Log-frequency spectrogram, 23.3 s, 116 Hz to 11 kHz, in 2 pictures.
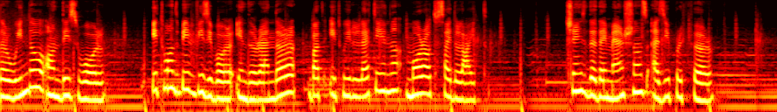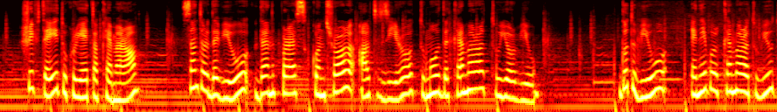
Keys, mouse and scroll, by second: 0.1 shift+middle drag, 0.4 middle click, 1.7 click, 6.1 Escape, 6.2 middle drag, 6.9 click, 8.9 click, 10.5 shift+middle click, 11.2 middle click, 11.5 middle click, 13.2 shift+a, 15.2 middle click, 15.8 shift+middle click, 17.1-18.3 shift+middle drag, 18.9 ctrl+alt+KP_0, 22.0 click, 22.3-23.0 ctrl+middle drag, 23.2 shift+middle click.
